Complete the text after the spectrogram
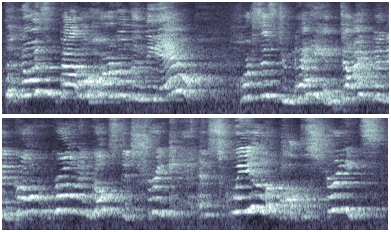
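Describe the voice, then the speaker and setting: A woman's voice: very high voice, measured pace, hardly any pauses. A young woman playing Caesar's fearful wife on stage, speaking urgently and pleadingly, recorded from a distance in a very echoey theatre. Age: young adult. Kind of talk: stage Shakespeare acting. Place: indoor arena theatre stage. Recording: distant mic, very echoey theatre, faint noise.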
